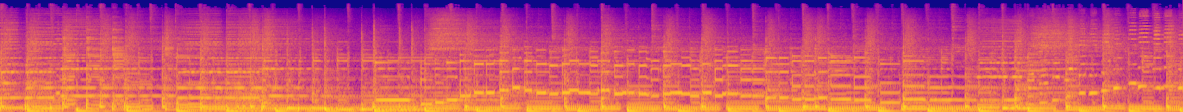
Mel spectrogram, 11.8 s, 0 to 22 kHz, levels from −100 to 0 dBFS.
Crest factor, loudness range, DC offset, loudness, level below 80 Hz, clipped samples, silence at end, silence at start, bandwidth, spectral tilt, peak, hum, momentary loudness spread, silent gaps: 12 dB; 1 LU; under 0.1%; -14 LUFS; -20 dBFS; under 0.1%; 0 s; 0 s; 18.5 kHz; -5.5 dB/octave; 0 dBFS; none; 2 LU; none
